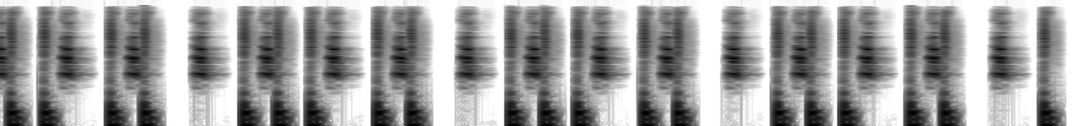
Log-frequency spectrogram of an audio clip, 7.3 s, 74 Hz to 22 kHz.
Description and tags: bombo con -11 de sincopa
